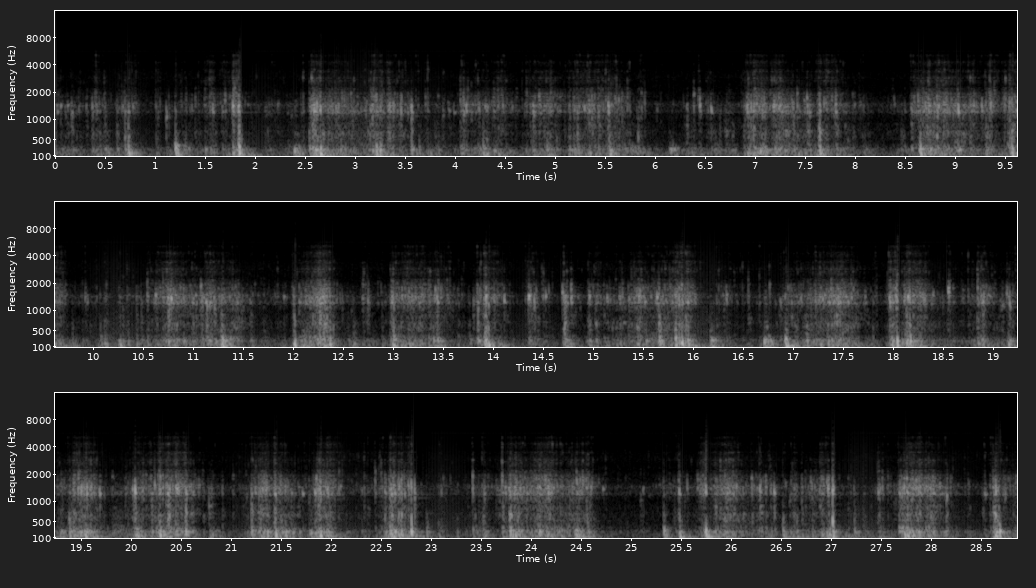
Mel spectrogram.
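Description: Small sea waves lapping and slapping irregularly against the hull of a kayak floating at rest.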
